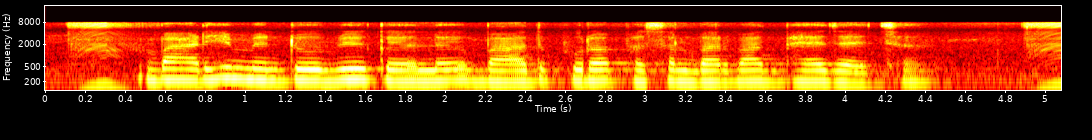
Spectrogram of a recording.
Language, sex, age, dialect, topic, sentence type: Maithili, female, 18-24, Eastern / Thethi, agriculture, statement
